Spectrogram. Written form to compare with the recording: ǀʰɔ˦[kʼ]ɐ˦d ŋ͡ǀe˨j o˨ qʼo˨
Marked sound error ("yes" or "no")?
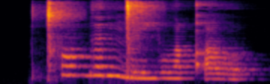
yes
